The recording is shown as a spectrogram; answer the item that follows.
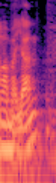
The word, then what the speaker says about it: Ramayana: Alors c'est écrit Ramayana, mais ça se prononce plus ou moins Ramayana, qui est une histoire fondamentale en Inde et dans tout le monde hindou et en Asie du Sud-Est.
